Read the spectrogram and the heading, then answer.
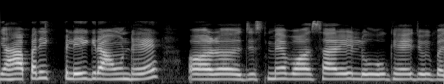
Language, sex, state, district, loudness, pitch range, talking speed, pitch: Hindi, female, Chhattisgarh, Rajnandgaon, -16 LUFS, 240-255 Hz, 190 wpm, 245 Hz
